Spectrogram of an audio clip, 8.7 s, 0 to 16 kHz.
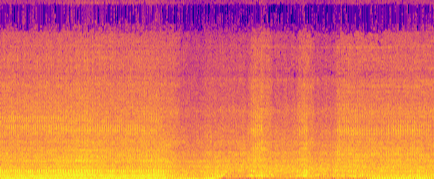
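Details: Early-1970s Pacesetter Trailbuck mini bike on a test ride after fitting a new torque converter not set up for jack-shaft use; small engine holds high revs then sags, and the bike won't climb to speed. Torque converter slipping.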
